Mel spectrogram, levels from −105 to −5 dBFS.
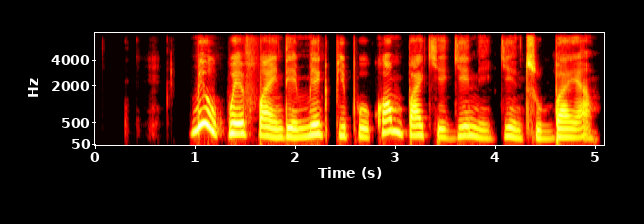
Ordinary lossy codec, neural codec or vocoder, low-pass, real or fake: Opus, 64 kbps; none; 7.2 kHz; real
